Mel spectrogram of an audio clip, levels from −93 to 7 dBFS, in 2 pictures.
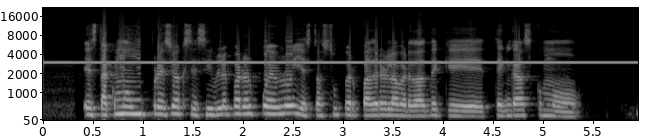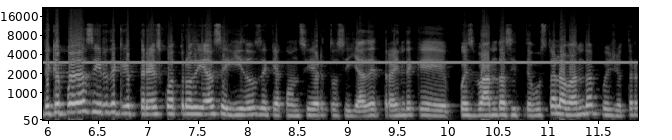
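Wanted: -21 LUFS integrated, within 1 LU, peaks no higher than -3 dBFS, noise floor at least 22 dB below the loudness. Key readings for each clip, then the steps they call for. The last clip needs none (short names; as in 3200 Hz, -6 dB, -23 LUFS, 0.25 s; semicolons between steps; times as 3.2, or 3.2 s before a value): clipped 1.2%; flat tops at -21.5 dBFS; steady tone 3000 Hz; tone level -36 dBFS; loudness -30.5 LUFS; peak -21.5 dBFS; loudness target -21.0 LUFS
-> clip repair -21.5 dBFS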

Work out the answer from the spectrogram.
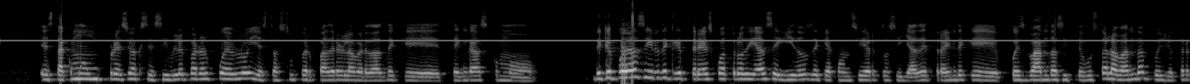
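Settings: clipped 0.0%; steady tone 3000 Hz; tone level -36 dBFS
-> notch 3000 Hz, Q 30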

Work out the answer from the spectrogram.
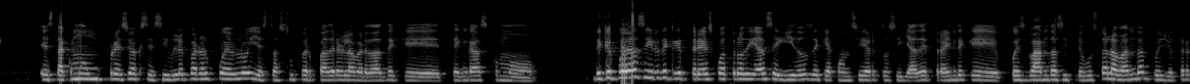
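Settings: steady tone none; loudness -31.0 LUFS; peak -12.0 dBFS; loudness target -21.0 LUFS
-> gain +10 dB; limiter -3 dBFS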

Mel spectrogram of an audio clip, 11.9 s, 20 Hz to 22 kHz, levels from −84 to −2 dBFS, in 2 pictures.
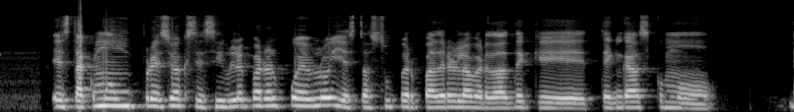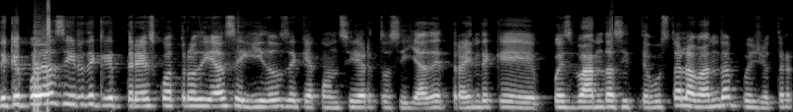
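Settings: loudness -21.0 LUFS; peak -3.0 dBFS; noise floor -65 dBFS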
